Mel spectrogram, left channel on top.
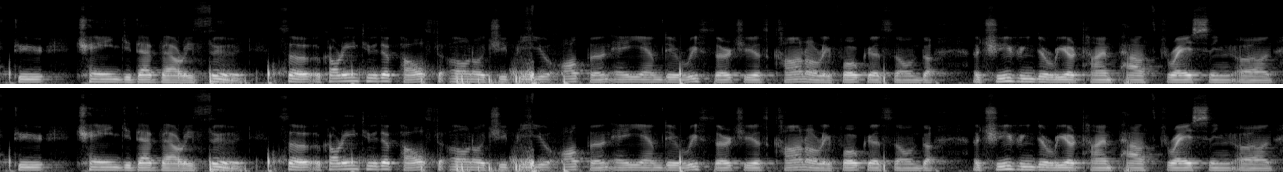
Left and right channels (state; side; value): identical; both; correlation 1.00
